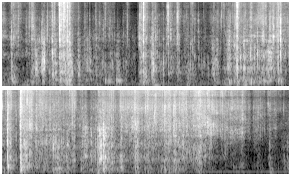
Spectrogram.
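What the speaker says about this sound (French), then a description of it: "On va ouvrir ce paquet tout de suite." Crinkling, tearing foil wrapper of a Topps Chrome UEFA Champions League trading card pack being ripped open up close, a run of crackly rustles and rips for several seconds with no talking.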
